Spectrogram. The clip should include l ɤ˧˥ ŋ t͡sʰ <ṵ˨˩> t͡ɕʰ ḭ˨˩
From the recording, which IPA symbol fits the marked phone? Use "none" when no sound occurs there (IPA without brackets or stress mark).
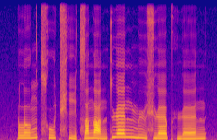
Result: u˧˥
